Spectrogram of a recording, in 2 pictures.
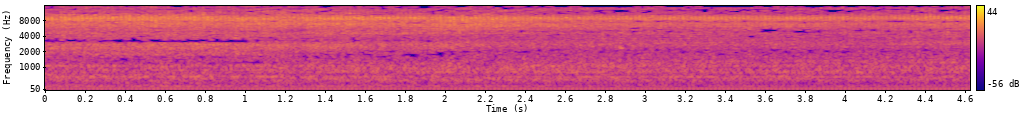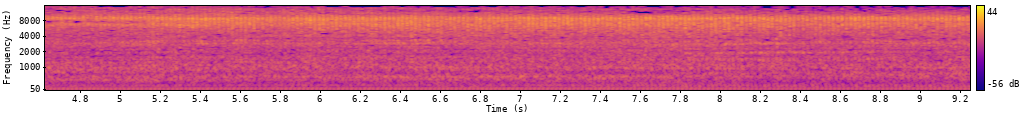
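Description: A rotary tiller churns and grinds through dry soil.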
